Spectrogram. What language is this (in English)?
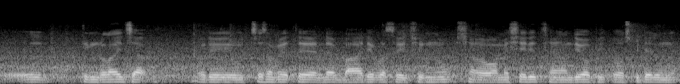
Malayalam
